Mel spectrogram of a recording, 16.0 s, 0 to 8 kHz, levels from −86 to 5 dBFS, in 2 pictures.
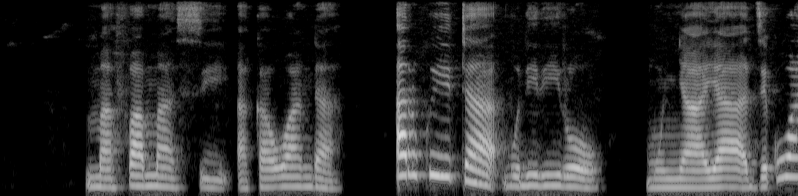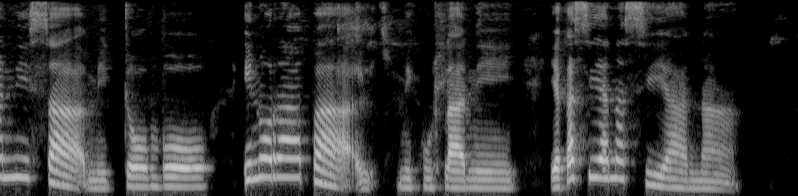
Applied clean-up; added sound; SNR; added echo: none; none; none; none.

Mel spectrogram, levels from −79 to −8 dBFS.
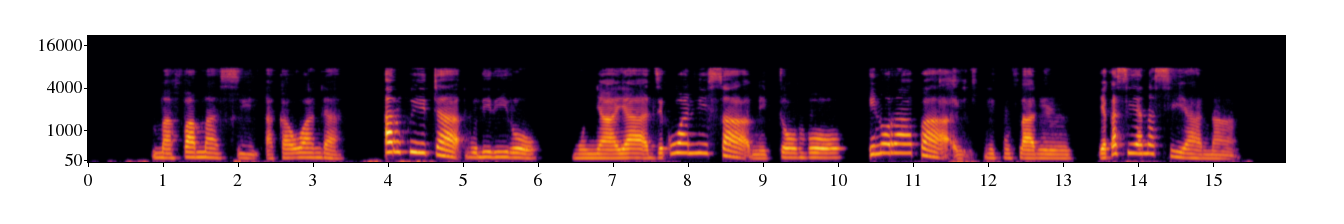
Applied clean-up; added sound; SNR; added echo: neural mask model Resemble Enhance denoiser.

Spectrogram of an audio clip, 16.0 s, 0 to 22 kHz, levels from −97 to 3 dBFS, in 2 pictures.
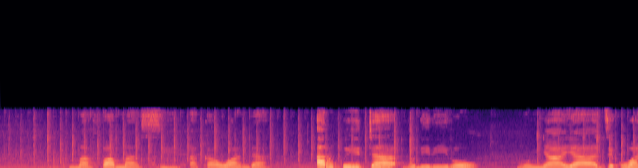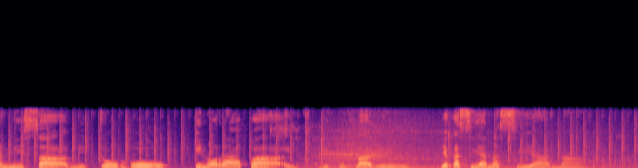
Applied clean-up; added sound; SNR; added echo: none; Computer keyboard + Motor vehicle (road) / Engine; 14 dB; none.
